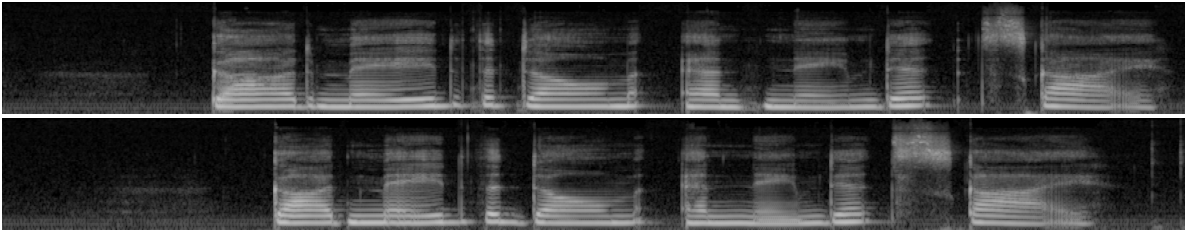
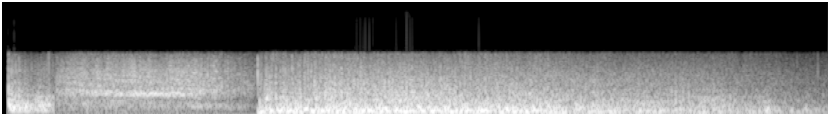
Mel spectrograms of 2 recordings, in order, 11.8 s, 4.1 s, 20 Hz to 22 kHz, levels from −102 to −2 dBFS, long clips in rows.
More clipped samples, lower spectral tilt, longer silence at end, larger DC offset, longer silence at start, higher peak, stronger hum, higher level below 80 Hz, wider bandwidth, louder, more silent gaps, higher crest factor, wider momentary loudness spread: neither; second, -4.5 dB/octave vs -13 dB/octave; first, 0.45 s vs 0 s; neither; first, 1.05 s vs 0 s; second, -18 dBFS vs 0 dBFS; neither; second, -72 dBFS vs -18 dBFS; first, 18 kHz vs 4.2 kHz; second, -36 LUFS vs -11 LUFS; neither; first, 20 dB vs 10 dB; second, 8 LU vs 12 LU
